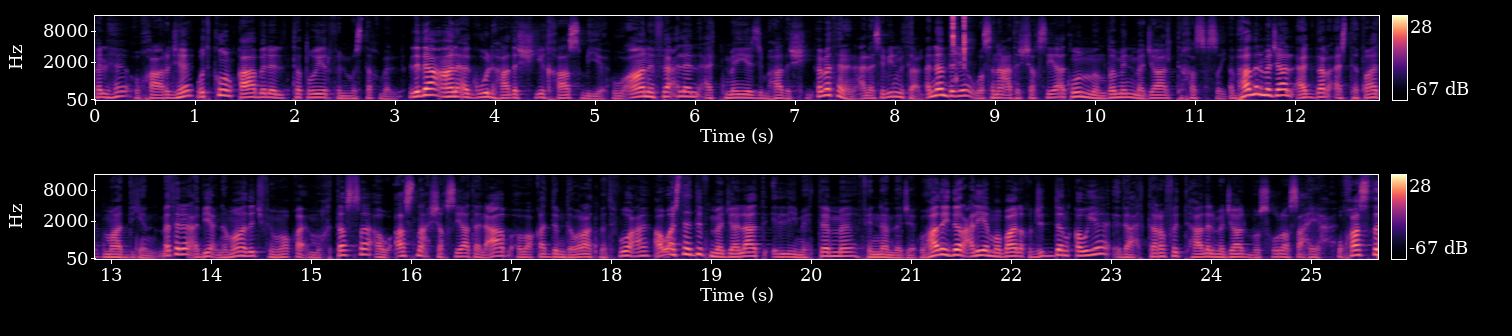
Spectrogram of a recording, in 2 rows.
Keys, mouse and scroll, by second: 9.3 scroll down 1, 9.4 click, 10.3 g, 10.6 g, 11.4 click, 11.6 g, 12.2 g, 12.7 ctrl+r, 13.1 shift+middle click, 13.3 click, 14.2 f, 14.3 f, 14.8 click, 15.4 click, 15.5 f, 15.7 click, 16.1 click, 16.6 ctrl+z, 16.8-17.2 scroll up 2, 17.2 middle click, 17.4 ctrl+click, 17.7 ctrl+click, 17.8 ctrl+click, 18.0 ctrl+e, 18.3 scroll up 1, 18.7 click, 18.9 shift+middle click, 19.5 middle click, 19.9 click, 20.4 middle click, 20.6 c, 21.1 ctrl+e, 21.3 `.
